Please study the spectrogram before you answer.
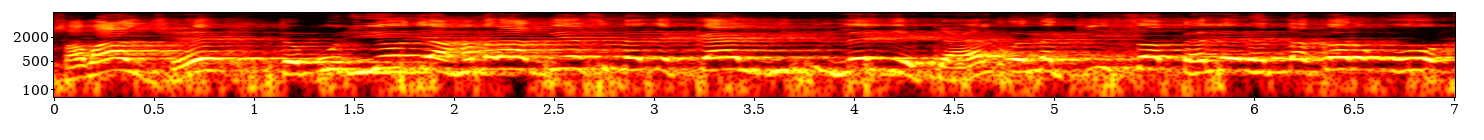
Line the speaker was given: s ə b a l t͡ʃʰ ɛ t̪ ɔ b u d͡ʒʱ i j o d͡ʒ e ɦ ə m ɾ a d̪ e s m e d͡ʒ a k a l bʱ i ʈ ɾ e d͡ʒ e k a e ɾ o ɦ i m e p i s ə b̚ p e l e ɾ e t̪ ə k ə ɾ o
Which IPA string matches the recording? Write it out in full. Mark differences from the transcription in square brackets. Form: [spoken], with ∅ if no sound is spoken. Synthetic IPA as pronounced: s ə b a l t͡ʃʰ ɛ t̪ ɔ b u d͡ʒʱ i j o d͡ʒ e ɦ ə m ɾ a d̪ e s m e d͡ʒ [e] k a l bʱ i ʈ [l] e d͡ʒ e k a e [l] o ɦ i m e [k] i s ə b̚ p e l e ɾ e t̪ ə k ə ɾ o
